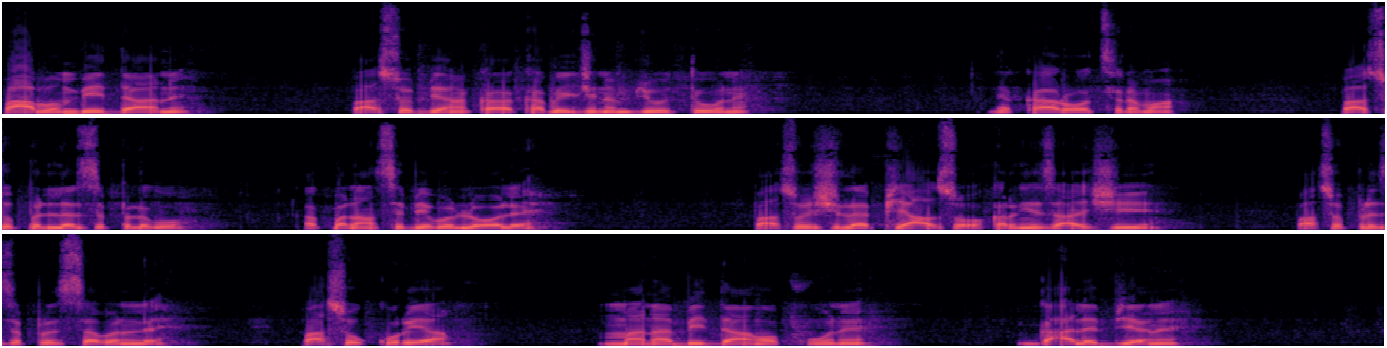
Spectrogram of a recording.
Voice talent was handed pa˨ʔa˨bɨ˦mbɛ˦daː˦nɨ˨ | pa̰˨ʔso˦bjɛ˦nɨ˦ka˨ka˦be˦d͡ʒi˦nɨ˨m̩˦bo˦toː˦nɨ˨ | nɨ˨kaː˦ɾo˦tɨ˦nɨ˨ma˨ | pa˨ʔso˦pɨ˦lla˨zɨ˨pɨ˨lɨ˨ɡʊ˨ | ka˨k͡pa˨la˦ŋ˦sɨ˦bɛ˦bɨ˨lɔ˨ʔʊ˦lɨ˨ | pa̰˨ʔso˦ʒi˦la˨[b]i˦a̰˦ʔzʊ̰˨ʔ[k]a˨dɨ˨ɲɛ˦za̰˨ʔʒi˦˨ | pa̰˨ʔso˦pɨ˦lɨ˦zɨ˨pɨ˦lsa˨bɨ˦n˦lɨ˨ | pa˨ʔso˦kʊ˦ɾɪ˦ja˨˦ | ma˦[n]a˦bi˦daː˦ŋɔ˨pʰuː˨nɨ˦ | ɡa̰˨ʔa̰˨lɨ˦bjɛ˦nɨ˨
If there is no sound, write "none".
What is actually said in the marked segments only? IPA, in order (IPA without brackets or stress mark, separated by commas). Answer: p, k, n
